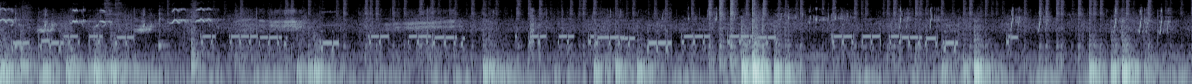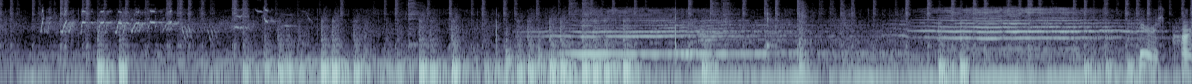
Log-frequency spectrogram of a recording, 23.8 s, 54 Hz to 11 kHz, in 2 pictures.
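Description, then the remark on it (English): Whale song from a single whale, sped up fourteen times, turned into a busy stream of squeaky chirps, whistles and rising harmonic sweeps, fairly loud and continuous over low rumbling thumps; the whale makes both the high squeaky tones and the low rumbling. “Speed them up to birdsong speeds. This song is sped up 14 times.”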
